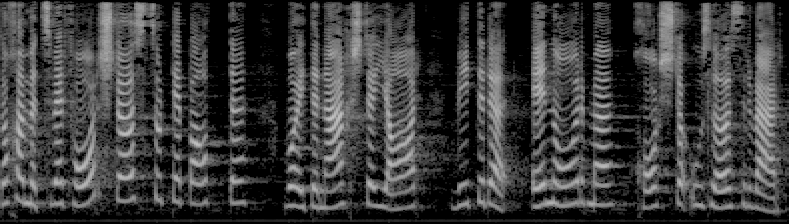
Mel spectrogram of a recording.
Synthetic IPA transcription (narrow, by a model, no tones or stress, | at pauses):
d̥ɔːχœmət͡sʋeːfɔːɾʃtøːst͡sʊɾd̥ɛb̥ɑt̪ə | ʋoɪd̥ənæːχʃtəjɑːɾ | ʋɪd̥əɾə | ɛnɔrməχɔʃtəʔusløːsəɾʋæːɾdə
